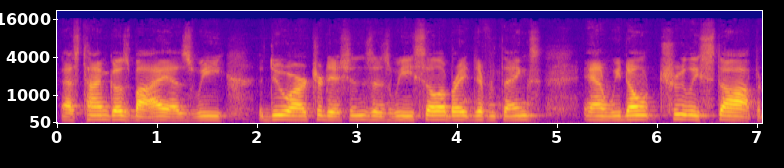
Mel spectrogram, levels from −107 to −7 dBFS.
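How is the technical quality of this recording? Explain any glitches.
No glitches or faults detected.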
